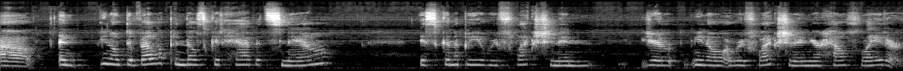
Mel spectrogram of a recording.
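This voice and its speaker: Over noticeable background noise, a high-pitched woman speaks with fairly even intonation. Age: 60s. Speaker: health talk speaker. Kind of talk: motivational talk to young adults.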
